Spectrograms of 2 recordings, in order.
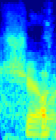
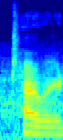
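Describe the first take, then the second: First: The word begins with a 'ch' sound. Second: The word begins with a clear 't' sound. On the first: The speaker calls it wrong. "not chewy" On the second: The speaker calls it right. "It's TUI"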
